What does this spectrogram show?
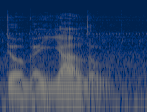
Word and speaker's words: Dogajolo: shows Doga Jolo but they're showing a pronunciation here they got in parentheses Doga yalo do yo uh in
